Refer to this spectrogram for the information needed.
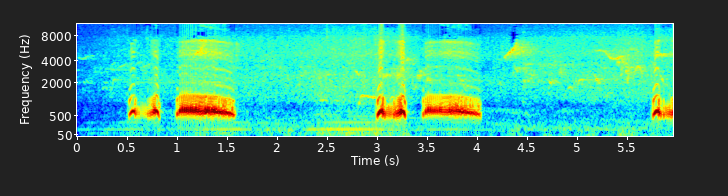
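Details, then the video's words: Decoy dove for luring doves, cooing in phrases of two short clipped notes and a drawn-out low coo, given twice with a third phrase beginning at the close. "นกต่อ เสียงนกต่อ"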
